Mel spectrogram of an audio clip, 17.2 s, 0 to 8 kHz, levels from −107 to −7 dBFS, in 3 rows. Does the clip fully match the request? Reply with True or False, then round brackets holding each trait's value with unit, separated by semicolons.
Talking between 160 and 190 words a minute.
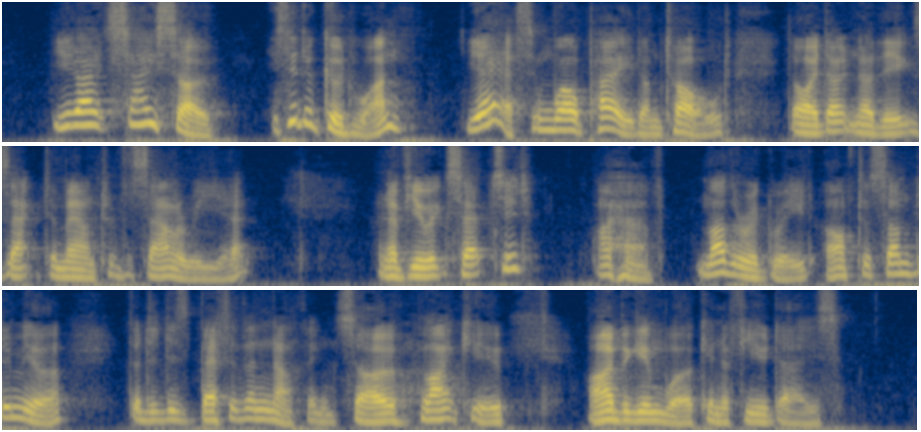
True (185 wpm)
